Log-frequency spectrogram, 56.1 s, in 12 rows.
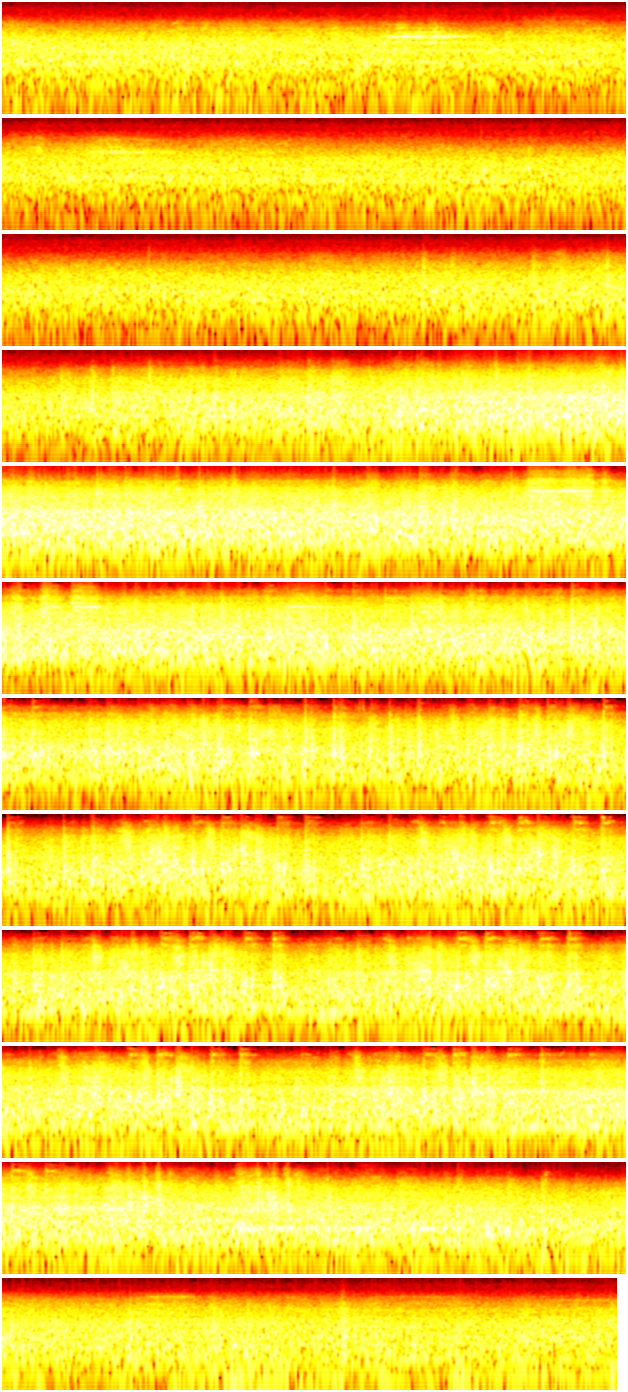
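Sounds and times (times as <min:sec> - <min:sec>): train wheels rumbling: 0:00.0 - 0:56.0
high wheel squeals: 0:02.8 - 0:03.6, 0:05.3 - 0:06.0, 0:22.6 - 0:24.2
wheels clicking over rail joints: 0:13.3 - 0:49.4.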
